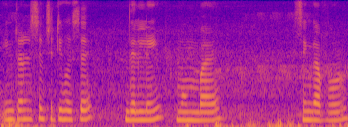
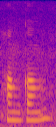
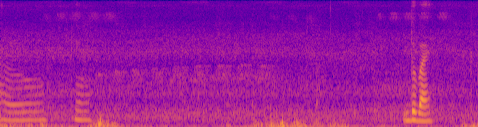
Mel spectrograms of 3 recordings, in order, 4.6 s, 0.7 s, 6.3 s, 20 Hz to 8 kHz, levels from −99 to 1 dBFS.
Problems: constant background noise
